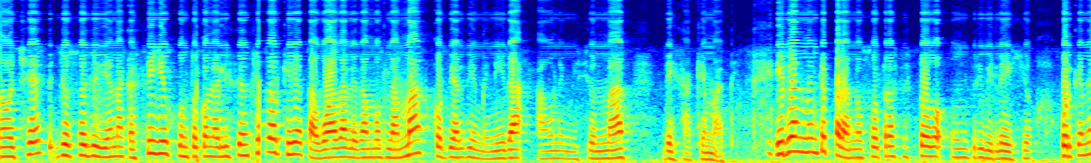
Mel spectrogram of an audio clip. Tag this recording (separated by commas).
Speech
